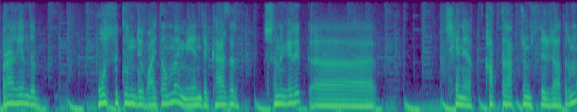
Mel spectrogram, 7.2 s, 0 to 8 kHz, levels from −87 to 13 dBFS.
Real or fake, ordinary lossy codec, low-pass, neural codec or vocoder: real; MP3, 48 kbps; 7.2 kHz; none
